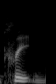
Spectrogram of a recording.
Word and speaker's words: Cretton: Dustin Daniel Cretton. Cretin. He's a cretin, you mean? Cretin. You pronounce it cretin.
